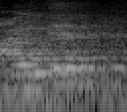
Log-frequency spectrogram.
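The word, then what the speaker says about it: either: मैं इसी में कुछ और शब्द देता हूँ, जैसे एनी, सम, एवरी, ईच, आइदर, इसको आइदर और ईदर दोनों पढ़ते हैं, या नाइदर, इसको भी हम नाइदर और नीदर दोनों पढ़ते हैं।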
